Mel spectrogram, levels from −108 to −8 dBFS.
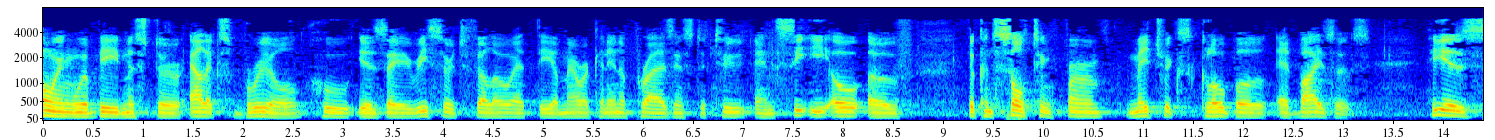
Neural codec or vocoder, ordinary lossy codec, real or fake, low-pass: none; MP3, 24 kbps; real; 7.2 kHz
